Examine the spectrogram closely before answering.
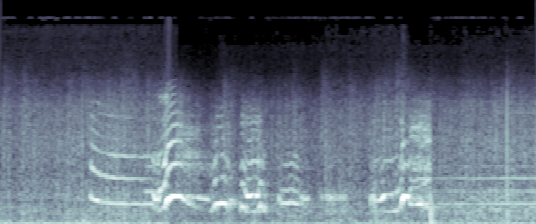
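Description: A woman sobs loudly close by.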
